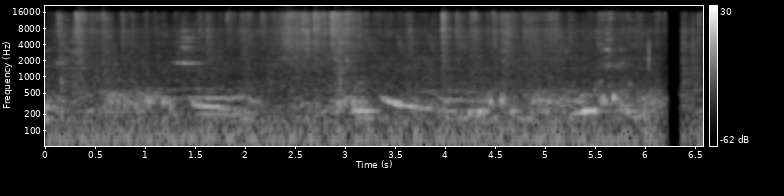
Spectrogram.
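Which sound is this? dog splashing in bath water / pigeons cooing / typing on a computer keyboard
pigeons cooing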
